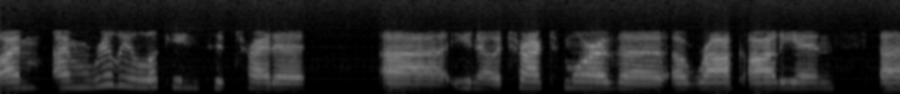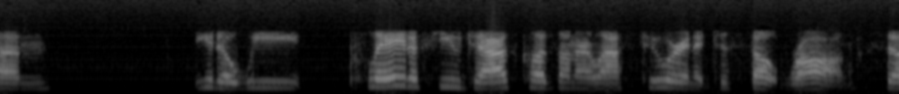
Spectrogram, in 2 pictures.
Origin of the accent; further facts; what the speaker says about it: Des Moines, Iowa, United States; I'm from Des Moines, Iowa, so I've toured a lot in the Midwest.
